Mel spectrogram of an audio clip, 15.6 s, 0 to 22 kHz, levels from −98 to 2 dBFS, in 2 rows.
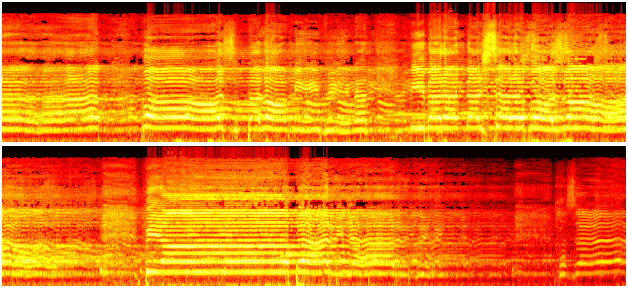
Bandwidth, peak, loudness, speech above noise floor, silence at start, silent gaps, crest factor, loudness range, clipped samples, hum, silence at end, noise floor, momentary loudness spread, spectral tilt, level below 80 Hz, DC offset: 19 kHz; 0 dBFS; -8 LUFS; 28 dB; 0 s; none; 10 dB; 7 LU; 0.7%; none; 0 s; -37 dBFS; 15 LU; -0.5 dB/octave; -40 dBFS; under 0.1%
